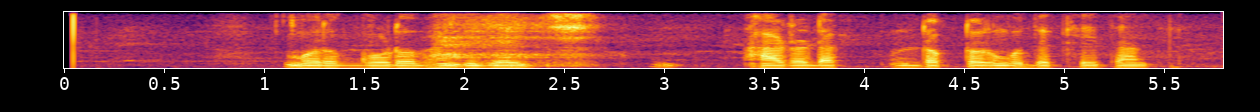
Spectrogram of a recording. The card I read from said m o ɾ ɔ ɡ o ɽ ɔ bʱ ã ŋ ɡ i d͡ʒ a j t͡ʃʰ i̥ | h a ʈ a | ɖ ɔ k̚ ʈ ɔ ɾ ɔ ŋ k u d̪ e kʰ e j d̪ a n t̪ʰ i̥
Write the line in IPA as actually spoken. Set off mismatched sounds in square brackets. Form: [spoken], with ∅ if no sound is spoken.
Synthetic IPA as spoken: m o ɾ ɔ ɡ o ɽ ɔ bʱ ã ŋ ɡ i d͡ʒ a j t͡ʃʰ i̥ | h a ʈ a | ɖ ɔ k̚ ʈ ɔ ɾ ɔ ŋ k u d̪ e kʰ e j [t̪] a n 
